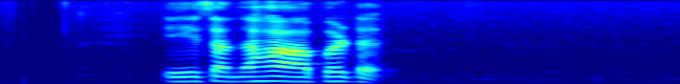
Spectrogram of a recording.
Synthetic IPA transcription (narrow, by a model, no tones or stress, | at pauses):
eːsand̪ɐɦaːpəʈə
